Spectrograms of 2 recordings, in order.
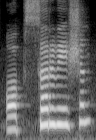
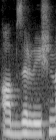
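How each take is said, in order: First: It is said with an s sound after ob. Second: It is said with a z sound after ob. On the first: The speaker calls it wrong. "अगर मैं पढ़ूँ ऑब्सर्वेशन नहीं" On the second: The speaker calls it right. "अगर मैं बोलूँ ऑब्जर्वेशन"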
